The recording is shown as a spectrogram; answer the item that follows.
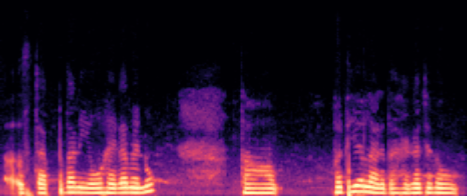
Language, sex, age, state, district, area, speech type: Punjabi, female, 30-45, Punjab, Bathinda, rural, spontaneous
